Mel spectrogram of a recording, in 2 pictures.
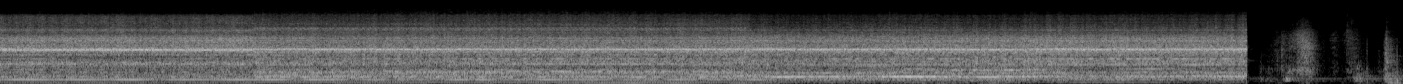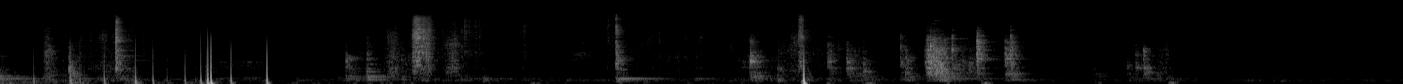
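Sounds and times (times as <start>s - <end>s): wood lathe boring wood: 0.0s - 12.5s.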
